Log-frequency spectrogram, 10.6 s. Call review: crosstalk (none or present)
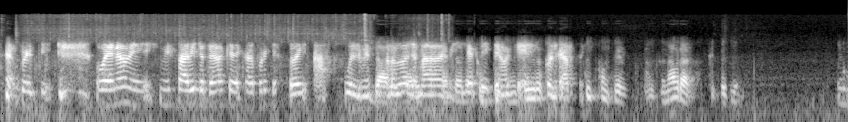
present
